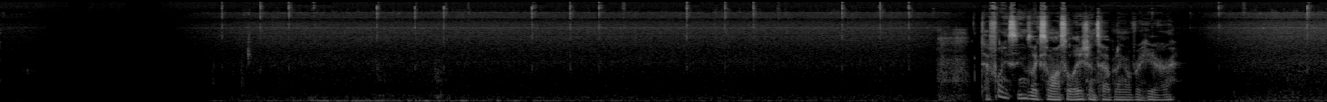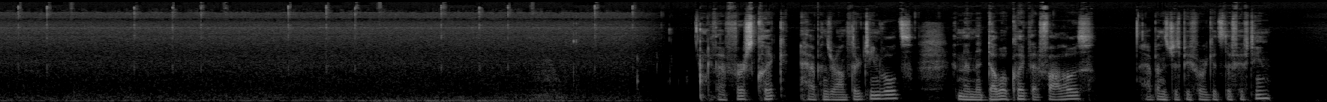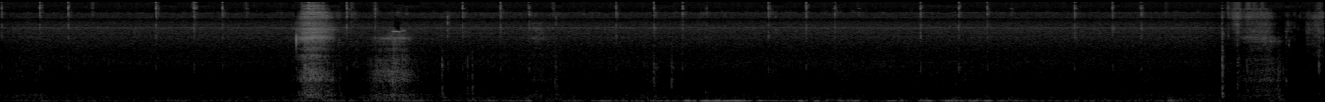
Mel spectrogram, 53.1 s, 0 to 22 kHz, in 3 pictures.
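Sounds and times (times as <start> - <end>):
faint ticking clicks from amplifier: 2.8 - 27.2, 35.3 - 53.0
breaths near microphone: 12.5 - 13.0, 29.9 - 30.4, 51.8 - 52.6.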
